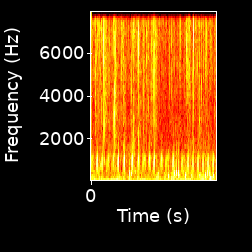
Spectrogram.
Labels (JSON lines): {"label": "biophony, rattle", "recorder": "SoundTrap 500"}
